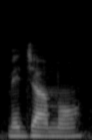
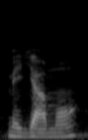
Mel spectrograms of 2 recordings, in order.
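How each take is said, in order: Both takes have the same delivery.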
